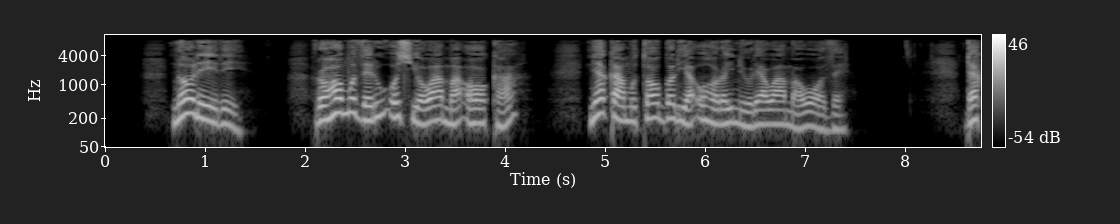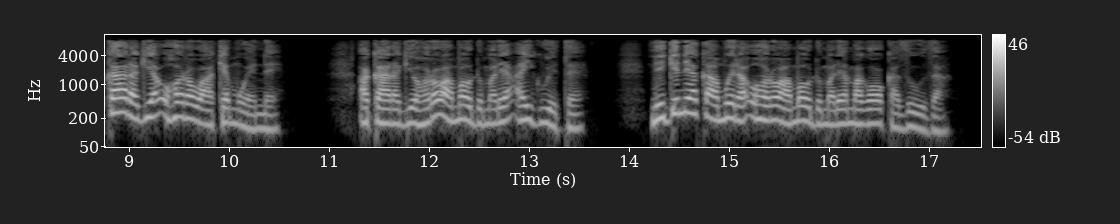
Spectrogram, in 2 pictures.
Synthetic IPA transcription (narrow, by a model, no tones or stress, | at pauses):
nɔɾeɾe | ɾɔɦɔmoðɛɾuʔoɕiɔwamaʔɔka | neakaːmotɔːɡɔɾiaʔohɔɾɔineoɾeawamawɔðɛ | dakaːɾaɣiaoɦɔɾɔwakɛmwɛnɛ | akaːɾaɣiɔɦɔɾɔwamaondomaɾeaʔaiɣwetɛ | niːɡeneakaːmweɾaʔohɔɾɔwamaodomaɾeamaɣɔkaðuːða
